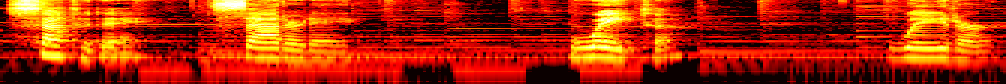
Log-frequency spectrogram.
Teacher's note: in American English when the letter T is in the middle position in a word it sometimes changes to a soft D this happens either when it's between two vowels or when it's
